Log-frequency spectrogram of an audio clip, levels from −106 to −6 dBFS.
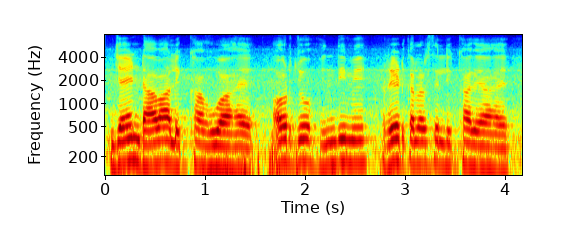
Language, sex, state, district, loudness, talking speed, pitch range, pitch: Hindi, male, Uttar Pradesh, Lalitpur, -15 LUFS, 215 wpm, 145-165 Hz, 155 Hz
